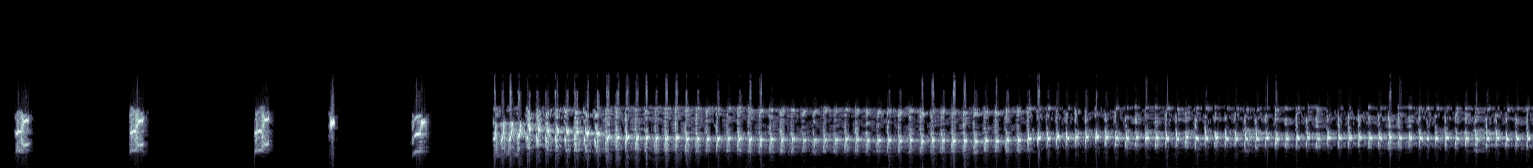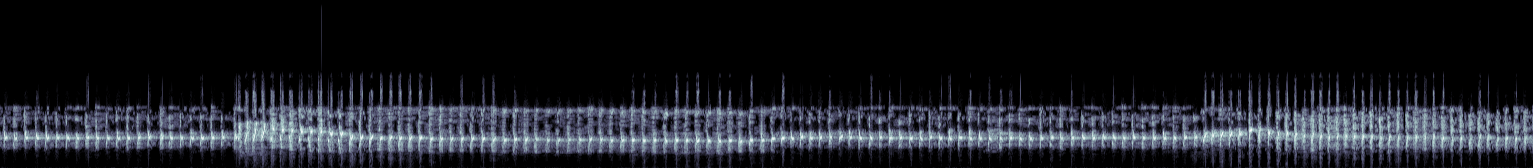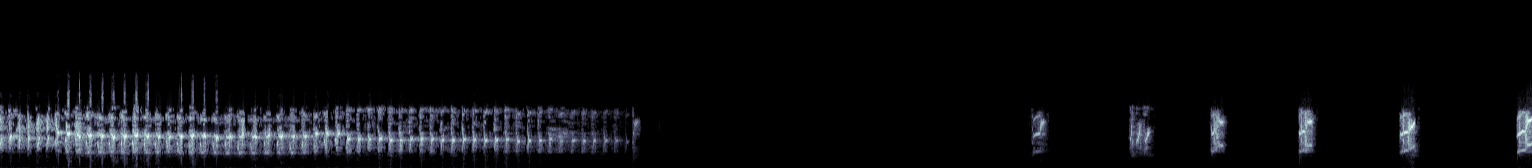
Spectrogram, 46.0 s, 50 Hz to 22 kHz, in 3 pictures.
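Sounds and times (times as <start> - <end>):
fast pulsing high trill: 27.2 - 32.5.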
